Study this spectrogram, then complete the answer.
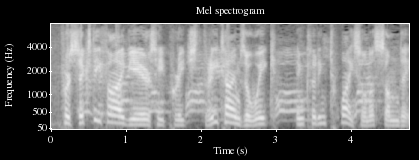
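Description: A man speaks in a high pitch, his pitch swinging very widely. Noticeable background noise comes through. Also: moderate pace. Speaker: news reporter. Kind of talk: TV news report.

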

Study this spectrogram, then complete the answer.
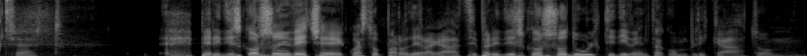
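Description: Using lively intonation, a man speaks at a moderate pace in a dark, mellow tone. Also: dry sound with no echo. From Lodi, Lombardy, northern Italy; Lombardy, Italy. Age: 50s. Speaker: author and publisher. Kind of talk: interview. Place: garden. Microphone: handheld.

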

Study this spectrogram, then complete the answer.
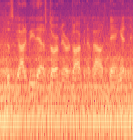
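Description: Loud background noise surrounds the recording. A man talks, and the sound is dry with no echo. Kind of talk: casual vlog chat. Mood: mildly worried about the weather. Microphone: camera far.

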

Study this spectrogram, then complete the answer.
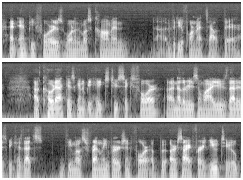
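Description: A man with a fairly low pitch and monotone, flat intonation, at a fairly quick pace. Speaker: tutorial narrator. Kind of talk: tutorial. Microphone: studio mic.

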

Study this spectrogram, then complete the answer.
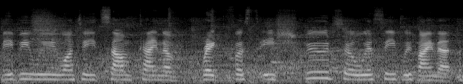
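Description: The intonation stays fairly even. Clear crowd noise and clear background noise fill the background. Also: woman, fairly high pitch for a woman, moderate pace.

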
